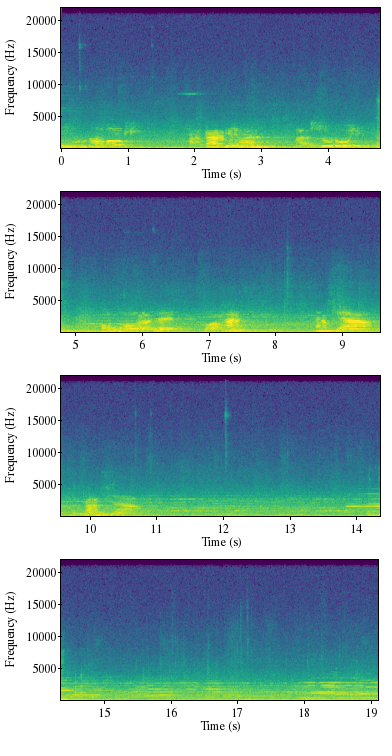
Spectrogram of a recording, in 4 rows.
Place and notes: {"title": "芳苑鄉芳苑村, Changhua County - In front of the temple", "date": "2014-03-08 14:00:00", "description": "In front of the temple, Firecrackers, Traditional temple festivals\nZoom H6 MS", "latitude": "23.93", "longitude": "120.32", "timezone": "Asia/Taipei"}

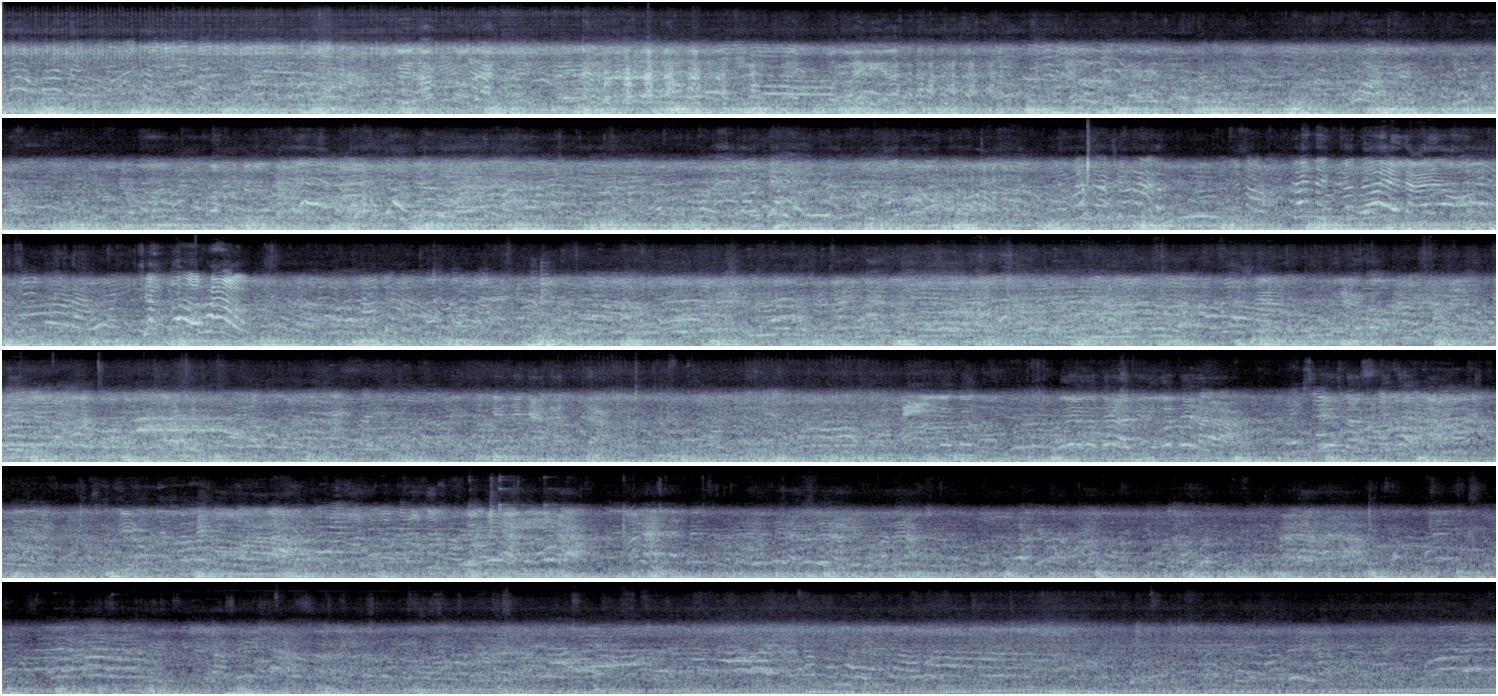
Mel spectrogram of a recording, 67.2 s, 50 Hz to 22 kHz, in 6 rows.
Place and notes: {"title": "南寮村, Lüdao Township - walking in the Street", "date": "2014-10-30 18:17:00", "description": "walking in the Street, Halloween festival parade", "latitude": "22.67", "longitude": "121.47", "altitude": "9", "timezone": "Asia/Taipei"}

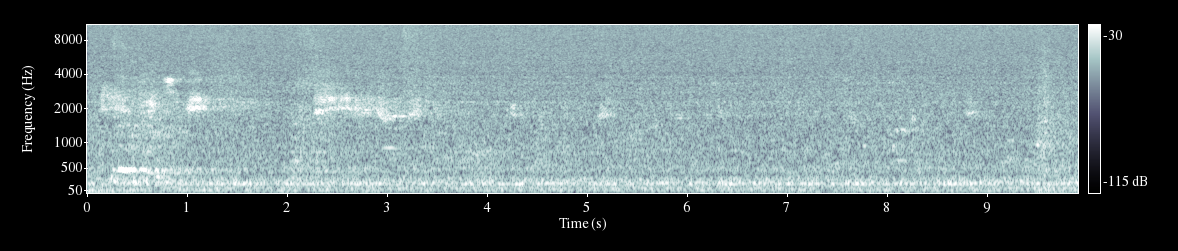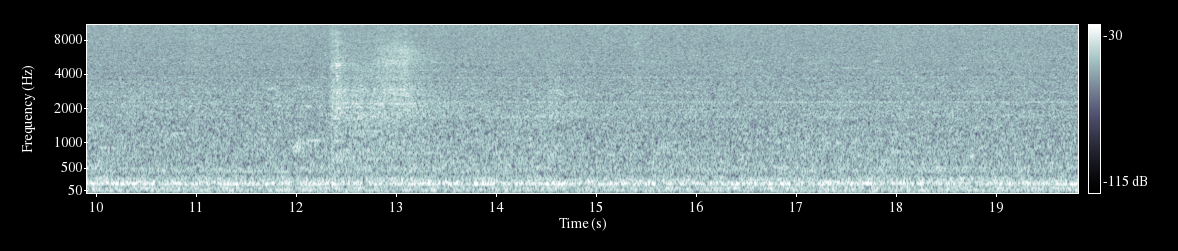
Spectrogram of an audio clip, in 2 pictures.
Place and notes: {"title": "Ascolto il tuo cuore, città. I listen to your heart, city. Several chapters **SCROLL DOWN FOR ALL RECORDINGS** - Terrace at sunset in the time of COVID19 Soundscape", "date": "2020-03-14 18:15:00", "description": "Chapter VIII of Ascolto il tuo cuore, città. I listen to your heart, city\nSaturday March 14th 2020. Fixed position on an internal terrace at San Salvario district Turin, four days after emergency disposition due to the epidemic of COVID19.\nStart at 6:35 p.m. end at 7:25 p.m. duration of recording 50'30''", "latitude": "45.06", "longitude": "7.69", "altitude": "245", "timezone": "Europe/Rome"}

